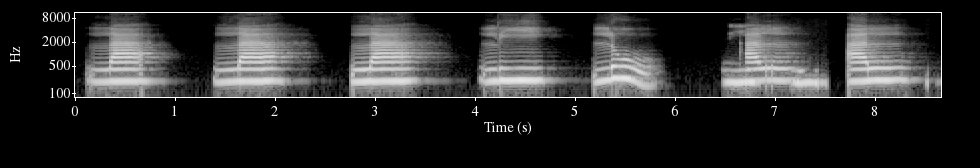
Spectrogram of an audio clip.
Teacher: ujung lidah atau ujung tepinya sini ditempel di gusi gigi seri atas atau tumbuhnya mulai tumbuhnya gigi di sini. · ujung lidah bertemu dengan atau menyentuh gusi gigi seri atas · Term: huruf lam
